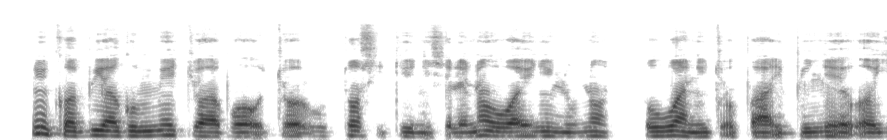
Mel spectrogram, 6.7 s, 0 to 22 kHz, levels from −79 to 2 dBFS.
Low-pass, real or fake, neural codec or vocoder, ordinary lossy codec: 10.8 kHz; real; none; MP3, 64 kbps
